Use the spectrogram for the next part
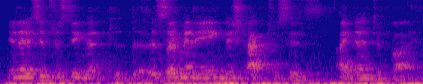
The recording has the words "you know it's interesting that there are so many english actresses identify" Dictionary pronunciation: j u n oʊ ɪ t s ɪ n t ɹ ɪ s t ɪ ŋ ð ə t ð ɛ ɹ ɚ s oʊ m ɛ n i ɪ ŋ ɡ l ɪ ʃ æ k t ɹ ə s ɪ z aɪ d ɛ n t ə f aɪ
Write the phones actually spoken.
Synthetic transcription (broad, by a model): j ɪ n oʊ ɪ t s ɪ n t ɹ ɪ s t ɪ ŋ ð ə t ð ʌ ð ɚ s oʊ m ɛ n i ɪ ŋ ɡ l ɪ ʃ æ k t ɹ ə s ɪ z aɪ d ɛ n t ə f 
